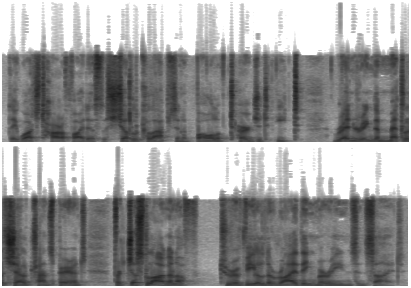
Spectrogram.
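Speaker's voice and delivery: ordinary delivery, nothing marked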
